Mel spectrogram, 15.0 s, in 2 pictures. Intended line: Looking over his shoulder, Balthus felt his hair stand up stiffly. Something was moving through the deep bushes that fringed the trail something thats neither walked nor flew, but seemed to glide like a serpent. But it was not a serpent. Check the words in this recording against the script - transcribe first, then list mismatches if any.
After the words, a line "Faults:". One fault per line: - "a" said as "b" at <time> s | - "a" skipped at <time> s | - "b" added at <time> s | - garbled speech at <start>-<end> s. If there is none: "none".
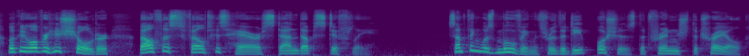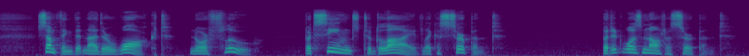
Looking over his shoulder, Balthus felt his hair stand up stiffly. Something was moving through the deep bushes that fringed the trail something that neither walked nor flew, but seemed to glide like a serpent. But it was not a serpent.
Faults:
- "thats" said as "that" at 8.2 s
